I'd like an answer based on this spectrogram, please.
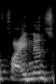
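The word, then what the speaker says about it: finance: Plus में एक शब्द और है जिसको हम लोग कहते हैं फिनांस, या बहुत सारे बच्चे इसको फाइनेंस भी प्रोनाउंस करते हैं।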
